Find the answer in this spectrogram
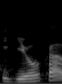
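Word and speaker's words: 起業家: So I kind of heard or learned that this is pronounced kigyoka or something like that. Yeah, kigyoka, okay.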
